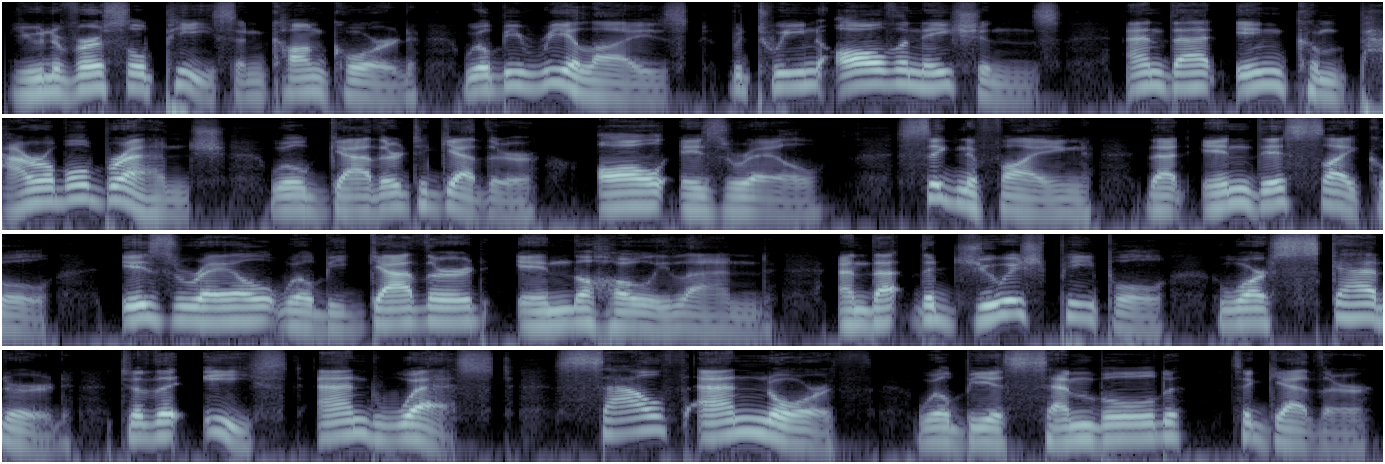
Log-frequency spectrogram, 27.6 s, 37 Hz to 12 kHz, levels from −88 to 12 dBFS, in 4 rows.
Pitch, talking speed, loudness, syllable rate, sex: 120 Hz, 115 wpm, -22 LUFS, 3.6 syllables/s, male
